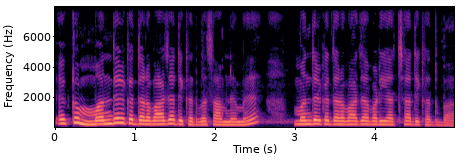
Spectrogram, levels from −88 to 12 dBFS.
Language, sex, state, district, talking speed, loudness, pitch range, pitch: Bhojpuri, female, Uttar Pradesh, Deoria, 180 wpm, -15 LUFS, 205-260 Hz, 225 Hz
